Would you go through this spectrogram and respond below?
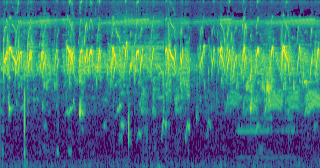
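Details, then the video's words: Young white-breasted waterhens give rapid, thin, high-pitched chirps in a steady stream, several birds overlapping, each note a quick squeaky upslur, against an otherwise quiet background. "Jal Murgi k bacho ki awaz|جل مرغی کے بچوں کی آواز"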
